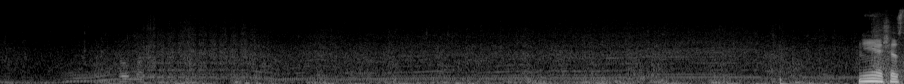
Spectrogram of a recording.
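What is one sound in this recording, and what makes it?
A car engine hums and revs, rising and falling in pitch.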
